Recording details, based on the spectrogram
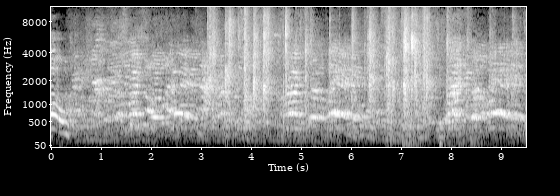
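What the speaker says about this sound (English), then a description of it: "Crowd's chanting, Stripes will win." Wrestling crowd at a Melissa Stripes vs Amy Lee match, a steady roar of chanting voices with rhythmic claps, carrying on beneath continuous close commentary.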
